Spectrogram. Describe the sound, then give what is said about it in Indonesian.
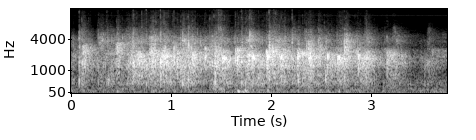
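A church audience claps for God during a sermon in sustained, dense applause that holds steady for several seconds before tapering off slightly at the end, with no voices speaking over it. “Tepuk tangan untuk Tuhan.”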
